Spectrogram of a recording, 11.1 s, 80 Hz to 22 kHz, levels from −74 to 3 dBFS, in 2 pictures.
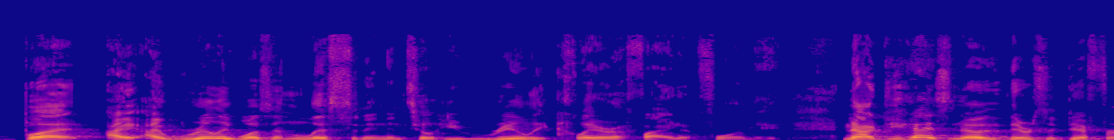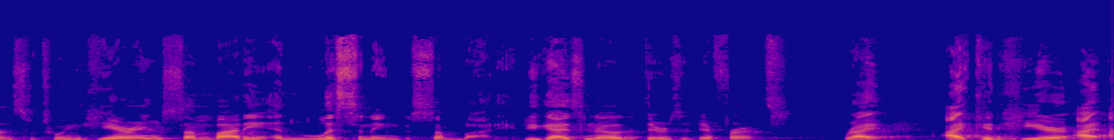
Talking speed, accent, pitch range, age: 225 wpm, American, 145-180 Hz, 30-49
